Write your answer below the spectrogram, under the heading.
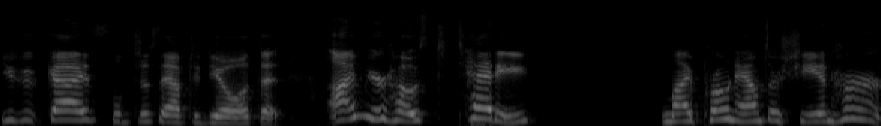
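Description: Projecting a raised voice, a woman speaks fairly slowly with lively intonation, her high pitch bright and sharp on a very clean recording with a silent background. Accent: American. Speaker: podcast host. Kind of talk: casual chat.

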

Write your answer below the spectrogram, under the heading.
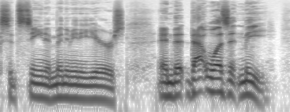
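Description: A man with an unremarkable speaking voice and an American accent talks at medium pitch and a fairly quick pace, with ordinary pitch variation. The recording is very clean with a silent background, and the sound is dry and close with no echo. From US South, Memphis, Tennessee. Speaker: retired air force officer and leadership consultant. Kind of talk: interview conversation. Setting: studio.

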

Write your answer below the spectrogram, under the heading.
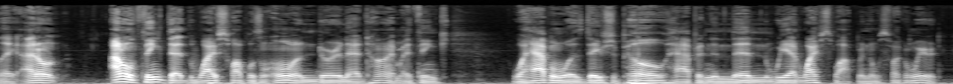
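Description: With an American accent, a man speaks at a very deep, low pitch and a moderate pace. His intonation is fairly even, while his loudness swings widely. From Southern California (Pasadena). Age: 30s. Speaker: stand-up comedian. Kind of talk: casual chat. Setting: studio.

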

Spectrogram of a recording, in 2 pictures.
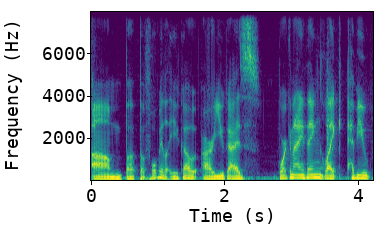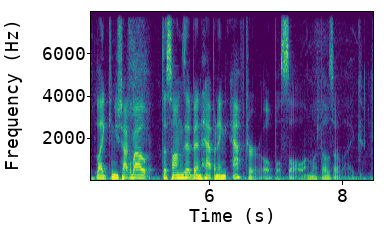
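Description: A man speaks in a plain, everyday voice, fairly low in pitch, at a fairly quick pace with ordinary pitch variation. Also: hardly any pauses. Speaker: podcast host. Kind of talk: casual interview chat. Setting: living room recording space.

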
